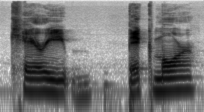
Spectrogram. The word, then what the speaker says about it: Carrie Bickmore: to answer the question when asked by uh carrie bickmore that's how you say her name how do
